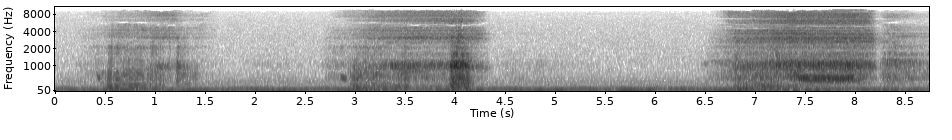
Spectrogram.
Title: 🐽 本日のイビキ / Snoring Sleep Sound 2025/02/22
